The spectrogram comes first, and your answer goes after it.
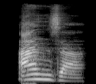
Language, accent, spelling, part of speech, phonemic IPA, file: Swahili, Kenya, anza, verb, /ˈɑ.ⁿzɑ/, Sw-ke-anza.flac
- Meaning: to begin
